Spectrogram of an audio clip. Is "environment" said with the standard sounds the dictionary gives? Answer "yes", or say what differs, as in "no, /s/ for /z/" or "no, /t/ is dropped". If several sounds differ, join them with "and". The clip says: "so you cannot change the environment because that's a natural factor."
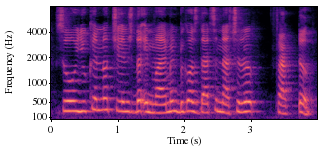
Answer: no, /ɹ/ is dropped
